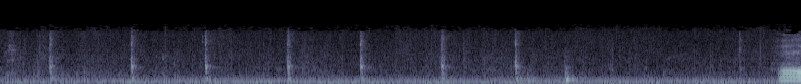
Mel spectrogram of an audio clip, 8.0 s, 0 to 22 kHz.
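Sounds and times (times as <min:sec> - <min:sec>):
low hum: 0:00.0 - 0:08.0
clock ticking: 0:01.3 - 0:02.2, 0:02.8 - 0:03.8, 0:04.4 - 0:05.4
speech: 0:07.8 - 0:08.0.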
